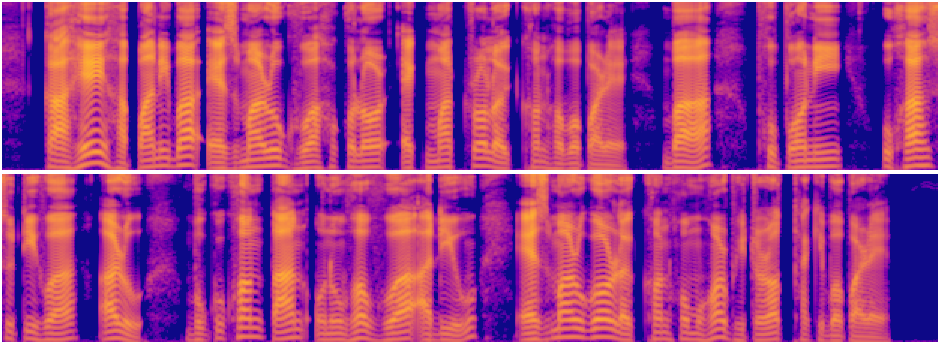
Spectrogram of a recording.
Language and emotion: Assamese, neutral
